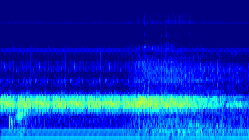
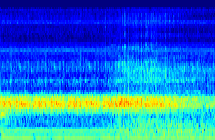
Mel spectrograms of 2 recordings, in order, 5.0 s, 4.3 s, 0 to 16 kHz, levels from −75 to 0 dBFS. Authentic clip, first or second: first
